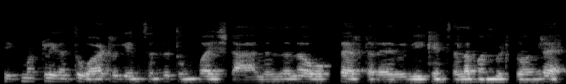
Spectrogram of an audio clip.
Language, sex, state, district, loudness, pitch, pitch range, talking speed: Kannada, male, Karnataka, Shimoga, -23 LUFS, 125 Hz, 120-130 Hz, 150 wpm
